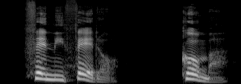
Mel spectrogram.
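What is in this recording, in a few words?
"CENICERO COMA", Spanish, female; mekanta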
